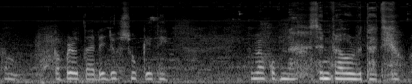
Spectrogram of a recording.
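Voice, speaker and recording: Fast-talking chatty woman vlogger. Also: high-pitched, level tone. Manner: talks fast, chatty and rambling. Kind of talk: casual home vlog chat. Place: at home and on the rooftop. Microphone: handheld phone camera.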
